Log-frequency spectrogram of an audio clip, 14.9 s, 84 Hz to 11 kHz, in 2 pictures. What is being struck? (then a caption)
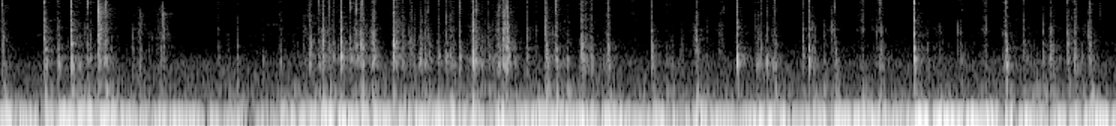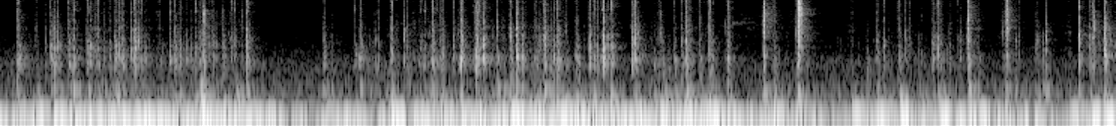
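Plastic membrane computer keyboard. Fingertips of both hands type steadily on a full-size black Logitech membrane keyboard with plastic keycaps, lying flat on a desk. The result is a continuous stream of soft, rapid plastic clicks and clacks over a low, dull thump, with brief lulls around 2 and 9.5 seconds.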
